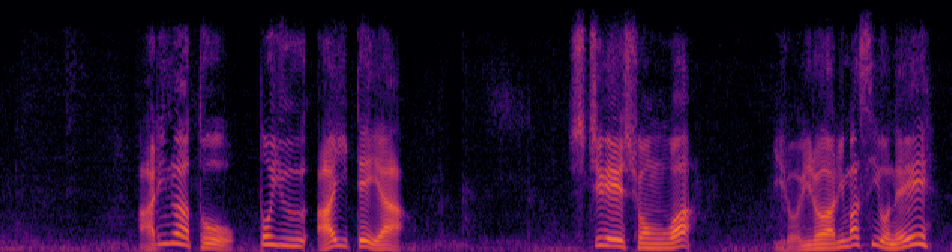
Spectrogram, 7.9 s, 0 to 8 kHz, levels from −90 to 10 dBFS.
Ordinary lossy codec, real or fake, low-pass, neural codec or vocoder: Opus, 32 kbps; fake; 7.2 kHz; codec, 16 kHz, 2 kbps, X-Codec, HuBERT features, trained on LibriSpeech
